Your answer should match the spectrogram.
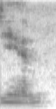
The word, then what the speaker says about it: yin: Yang and this is Yin and say yin and yang yin and yang are a little bit closer to the Chinese pronun um pronunciation of it now yin and yang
